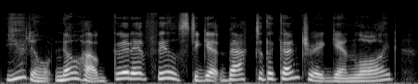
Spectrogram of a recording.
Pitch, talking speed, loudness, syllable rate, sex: 210 Hz, 215 wpm, -16 LUFS, 4.3 syllables/s, female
